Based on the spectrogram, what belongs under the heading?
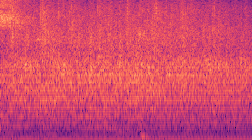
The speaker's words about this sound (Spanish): Estos son los jóvenes que hoy logran culminar una meta importante en su vida académica. Presentamos a los graduandos. Recibámoslos con fuertes aplausos.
